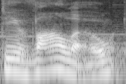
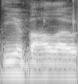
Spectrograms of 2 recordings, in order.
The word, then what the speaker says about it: Diavolo: All right, so we just played a fantastic 9 holes of disc golf at Diavolo is the pronunciation, by the way. I think I messed that up in the intro, but Diavolo is the pronunciation.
